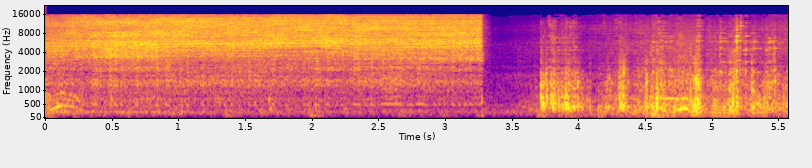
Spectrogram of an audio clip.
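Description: Steady hiss of steam escaping from a live-steam miniature Mogul locomotive. It cuts off suddenly about three seconds in, followed by scattered knocks and rattles close to the microphone as the camera is strapped onto the locomotive beside the boiler.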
